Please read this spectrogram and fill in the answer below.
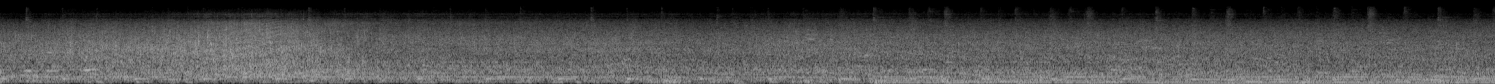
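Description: Water pouring from a kiddie-pool spray spout and splashing into the shallow pool, loudest in the first few seconds and then fading to a steady wash. A low steady hum comes in about nine seconds in.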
